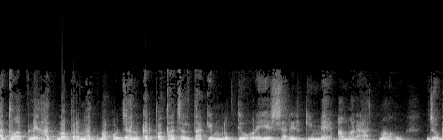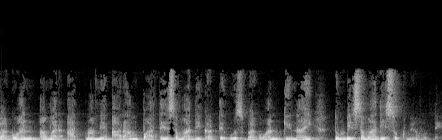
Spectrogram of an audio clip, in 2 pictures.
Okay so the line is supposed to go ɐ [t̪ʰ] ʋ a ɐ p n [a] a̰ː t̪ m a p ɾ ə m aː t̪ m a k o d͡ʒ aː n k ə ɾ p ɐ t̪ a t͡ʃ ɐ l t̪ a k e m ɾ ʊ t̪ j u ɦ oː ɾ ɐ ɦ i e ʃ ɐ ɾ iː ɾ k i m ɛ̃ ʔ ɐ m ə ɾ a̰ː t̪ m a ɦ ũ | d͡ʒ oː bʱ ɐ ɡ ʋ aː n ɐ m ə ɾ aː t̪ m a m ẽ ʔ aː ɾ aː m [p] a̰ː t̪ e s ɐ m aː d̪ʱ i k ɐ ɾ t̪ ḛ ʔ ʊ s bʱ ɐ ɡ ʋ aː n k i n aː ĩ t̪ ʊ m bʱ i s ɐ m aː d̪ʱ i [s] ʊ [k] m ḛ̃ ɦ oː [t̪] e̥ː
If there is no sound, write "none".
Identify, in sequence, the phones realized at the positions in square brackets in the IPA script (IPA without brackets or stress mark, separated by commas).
t̪ʰ, e, p, s, kʰ, t̪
